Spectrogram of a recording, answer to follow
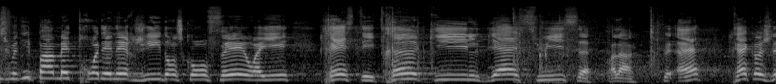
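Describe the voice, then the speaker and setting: A man from Switzerland with a Swiss French accent doing deadpan stand-up on a large theater stage, hesitating and filling pauses as he talks. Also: sits high. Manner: deadpan, hesitant, many fillers. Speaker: stand-up comedian. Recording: live hall with reverb and noise.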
